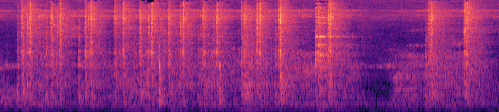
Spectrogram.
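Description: Tyre-fitting work at a tyre changer machine: a run of irregular metallic clicks and rattles, with voices in the background.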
